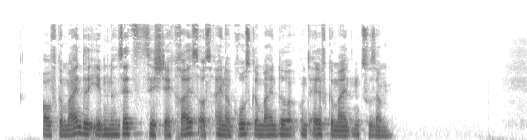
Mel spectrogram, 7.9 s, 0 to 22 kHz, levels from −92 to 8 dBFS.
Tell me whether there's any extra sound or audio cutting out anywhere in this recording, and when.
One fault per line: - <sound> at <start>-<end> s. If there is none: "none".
none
